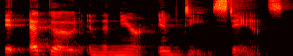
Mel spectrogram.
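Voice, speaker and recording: A woman teacher reading a storybook aloud to pupils, pausing to explain things simply for children. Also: lowish voice, steady tone, darkish tone. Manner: explains simply, checking in with listeners.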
